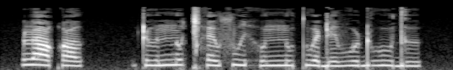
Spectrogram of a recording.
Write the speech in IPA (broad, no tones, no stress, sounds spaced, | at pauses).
ɭ a qʷ ɤ | ʈ ɯ nː o ǀʰ ɛ sʷ i h u nː u tʷ ɛ ɖ e v u ɖʱ u d ɯ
